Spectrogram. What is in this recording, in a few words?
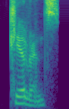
"clearance", Indian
